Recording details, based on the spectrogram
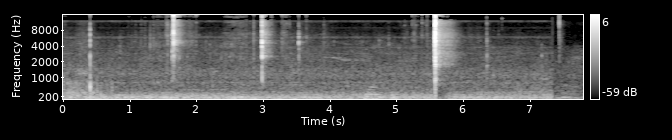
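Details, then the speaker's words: Automatic disposable 16-gauge core (Tru-cut) biopsy gun being shown before biopsy of a palpable lump: both slides locked back to cock it, then fired by button; several sharp mechanical clicks and one loud snap. "the gun is energized and ready to fire there are two firing buttons one on the side and one at the bottom we can push either of them to fire"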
